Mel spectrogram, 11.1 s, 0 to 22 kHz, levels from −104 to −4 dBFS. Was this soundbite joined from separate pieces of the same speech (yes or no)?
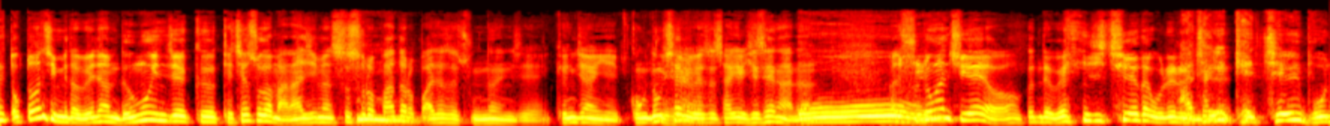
yes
